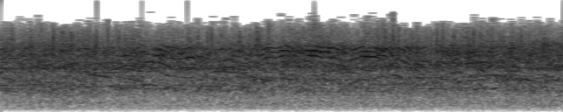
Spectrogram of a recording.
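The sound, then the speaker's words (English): A steady, loud crowd roar fills the whole stretch, a dense wash of many voices cheering together at a baseball stadium during a game, sustained without breaks and with no single speaker standing out. “It dropped forth a roar from the crowd.”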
